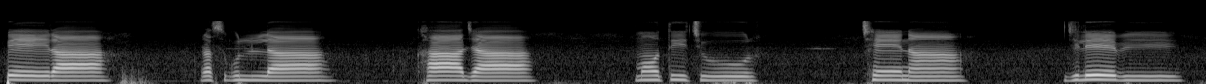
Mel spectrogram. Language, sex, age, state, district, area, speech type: Urdu, female, 60+, Bihar, Darbhanga, rural, spontaneous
